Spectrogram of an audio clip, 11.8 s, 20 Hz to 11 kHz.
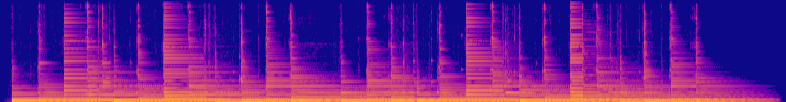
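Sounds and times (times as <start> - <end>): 
raw guitar: 0.2 - 11.6.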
